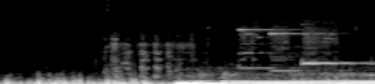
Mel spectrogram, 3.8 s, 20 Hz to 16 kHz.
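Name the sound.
Subaru BRZ / Toyota GR86 engine starting and running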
